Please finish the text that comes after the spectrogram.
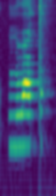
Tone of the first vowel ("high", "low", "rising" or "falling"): high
